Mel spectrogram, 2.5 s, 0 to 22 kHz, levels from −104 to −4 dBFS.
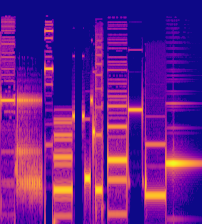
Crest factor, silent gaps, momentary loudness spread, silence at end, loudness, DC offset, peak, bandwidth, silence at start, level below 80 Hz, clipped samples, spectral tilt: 14 dB; 0.93-1.02 s; 7 LU; 0 s; -16 LUFS; under 0.1%; -4 dBFS; 15.5 kHz; 0 s; -58 dBFS; under 0.1%; 1 dB/octave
